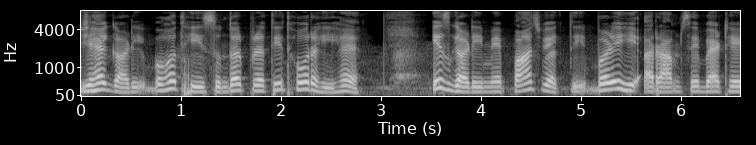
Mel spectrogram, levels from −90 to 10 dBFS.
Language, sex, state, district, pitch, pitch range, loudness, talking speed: Hindi, female, Delhi, New Delhi, 185 Hz, 170-220 Hz, -16 LUFS, 175 wpm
